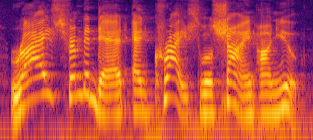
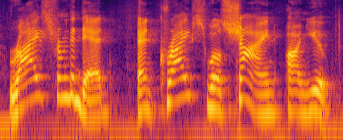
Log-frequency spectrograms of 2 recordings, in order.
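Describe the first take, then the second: No difference in how they are said.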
